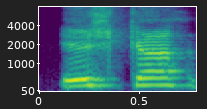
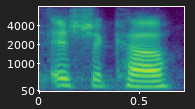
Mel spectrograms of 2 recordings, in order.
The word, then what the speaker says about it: Ishika: And Ishka, sorry if I hacked up your name, but I did. No, it's okay. It's Ishika. Yeah. Ishika, perfect. The pronunciation Ishika.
